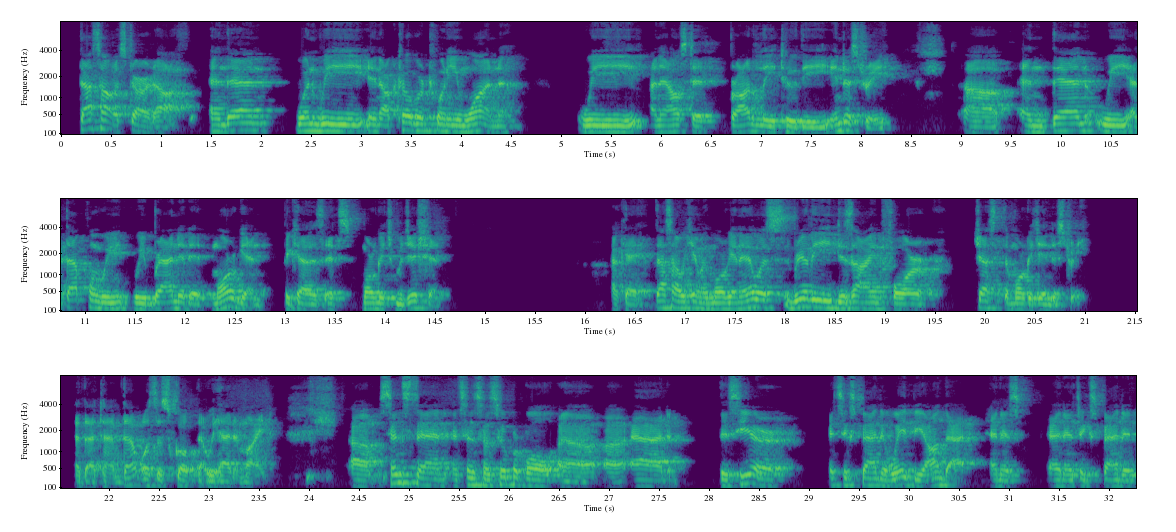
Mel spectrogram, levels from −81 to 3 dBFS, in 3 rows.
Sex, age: male, 30-49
